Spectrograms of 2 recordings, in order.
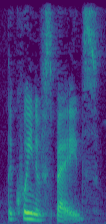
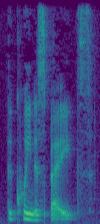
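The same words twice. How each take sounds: First: The word 'of' is pronounced in full. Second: The word 'of' is reduced to a weak sound. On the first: "we could say" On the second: "Or you could say"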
